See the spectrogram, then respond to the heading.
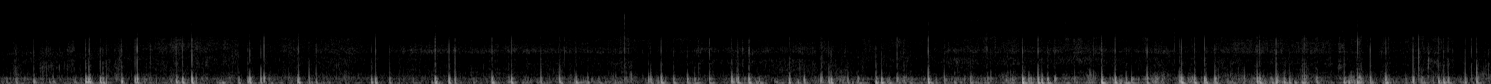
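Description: Long manicured nails of both hands tap steadily on a flat plastic bubble wrap mailer with hollow air bubbles. The quick, short taps are dull and low, with occasional sharper clicks, and they keep up a dense, continuous patter for the whole clip.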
